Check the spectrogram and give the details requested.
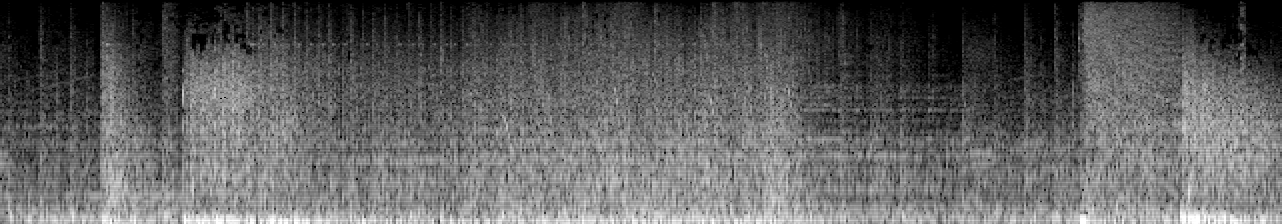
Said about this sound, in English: Nothing like rocket launching to handle one single man.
